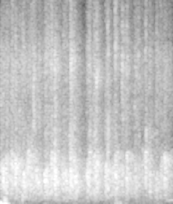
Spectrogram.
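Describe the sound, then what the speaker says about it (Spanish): Audience applauding at a live comedy talk after a call to applaud the speaker's parents seated in the crowd; steady, dense clapping with a few whoops, moderately loud, no speech over it. "un aplauso para ellos"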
